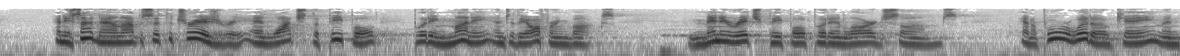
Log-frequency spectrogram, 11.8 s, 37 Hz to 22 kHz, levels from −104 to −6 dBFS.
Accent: American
